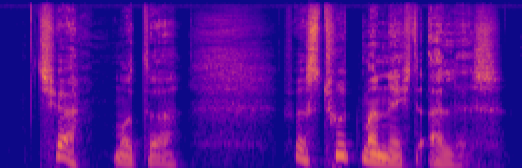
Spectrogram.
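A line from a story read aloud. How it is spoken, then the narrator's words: Dry. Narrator (German): bemerkte er trocken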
